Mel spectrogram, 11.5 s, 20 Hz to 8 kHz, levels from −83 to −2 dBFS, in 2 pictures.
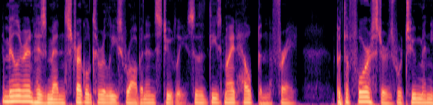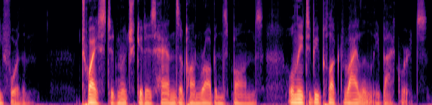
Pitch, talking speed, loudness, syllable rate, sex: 95 Hz, 220 wpm, -19 LUFS, 6.2 syllables/s, male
